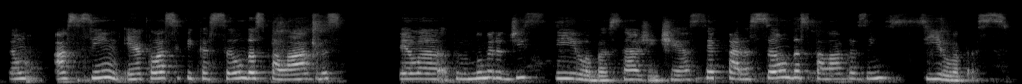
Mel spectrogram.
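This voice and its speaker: A woman's voice: high voice, poor audio. A woman teacher, patiently explaining a grammar lesson and checking in with her students as she goes. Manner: patient, spelling words out slowly with frequent "tá?" and "certo?" checks.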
